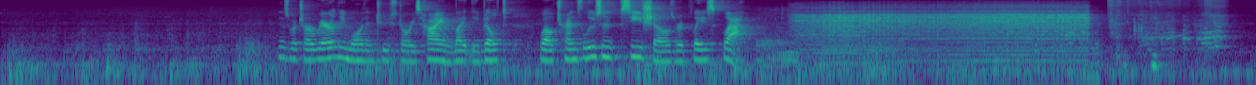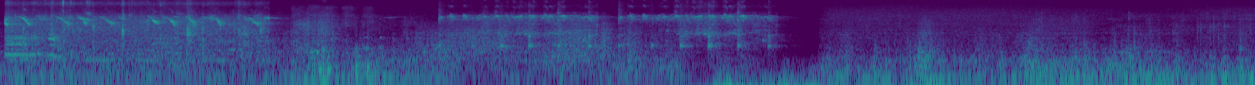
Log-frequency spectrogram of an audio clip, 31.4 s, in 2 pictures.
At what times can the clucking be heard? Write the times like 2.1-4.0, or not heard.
13.4-25.4.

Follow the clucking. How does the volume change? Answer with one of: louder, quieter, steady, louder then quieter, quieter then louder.
quieter.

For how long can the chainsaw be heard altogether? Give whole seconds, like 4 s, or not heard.
4 s.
